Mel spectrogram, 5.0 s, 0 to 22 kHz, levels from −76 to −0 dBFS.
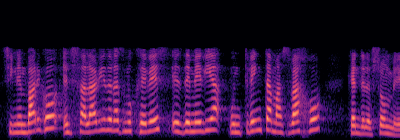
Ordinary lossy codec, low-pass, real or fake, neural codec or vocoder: none; 5.4 kHz; fake; codec, 24 kHz, 0.5 kbps, DualCodec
